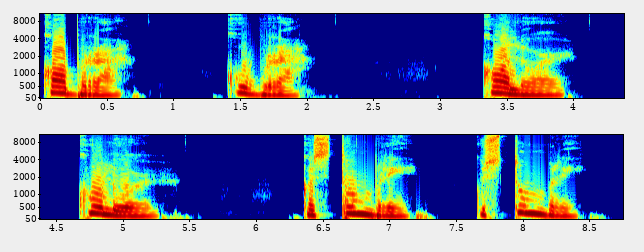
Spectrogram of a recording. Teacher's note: the O sound written in Spanish or in English, which occur in any syllable, but the last syllable in the word will often be pronounced U by Bicol speakers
